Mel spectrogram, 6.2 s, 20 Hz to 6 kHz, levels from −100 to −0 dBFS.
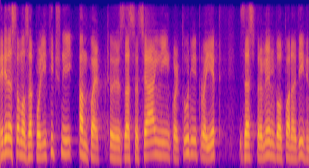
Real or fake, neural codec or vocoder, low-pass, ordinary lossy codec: fake; codec, 16 kHz, 0.5 kbps, FunCodec, trained on Chinese and English, 25 frames a second; 5.4 kHz; none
